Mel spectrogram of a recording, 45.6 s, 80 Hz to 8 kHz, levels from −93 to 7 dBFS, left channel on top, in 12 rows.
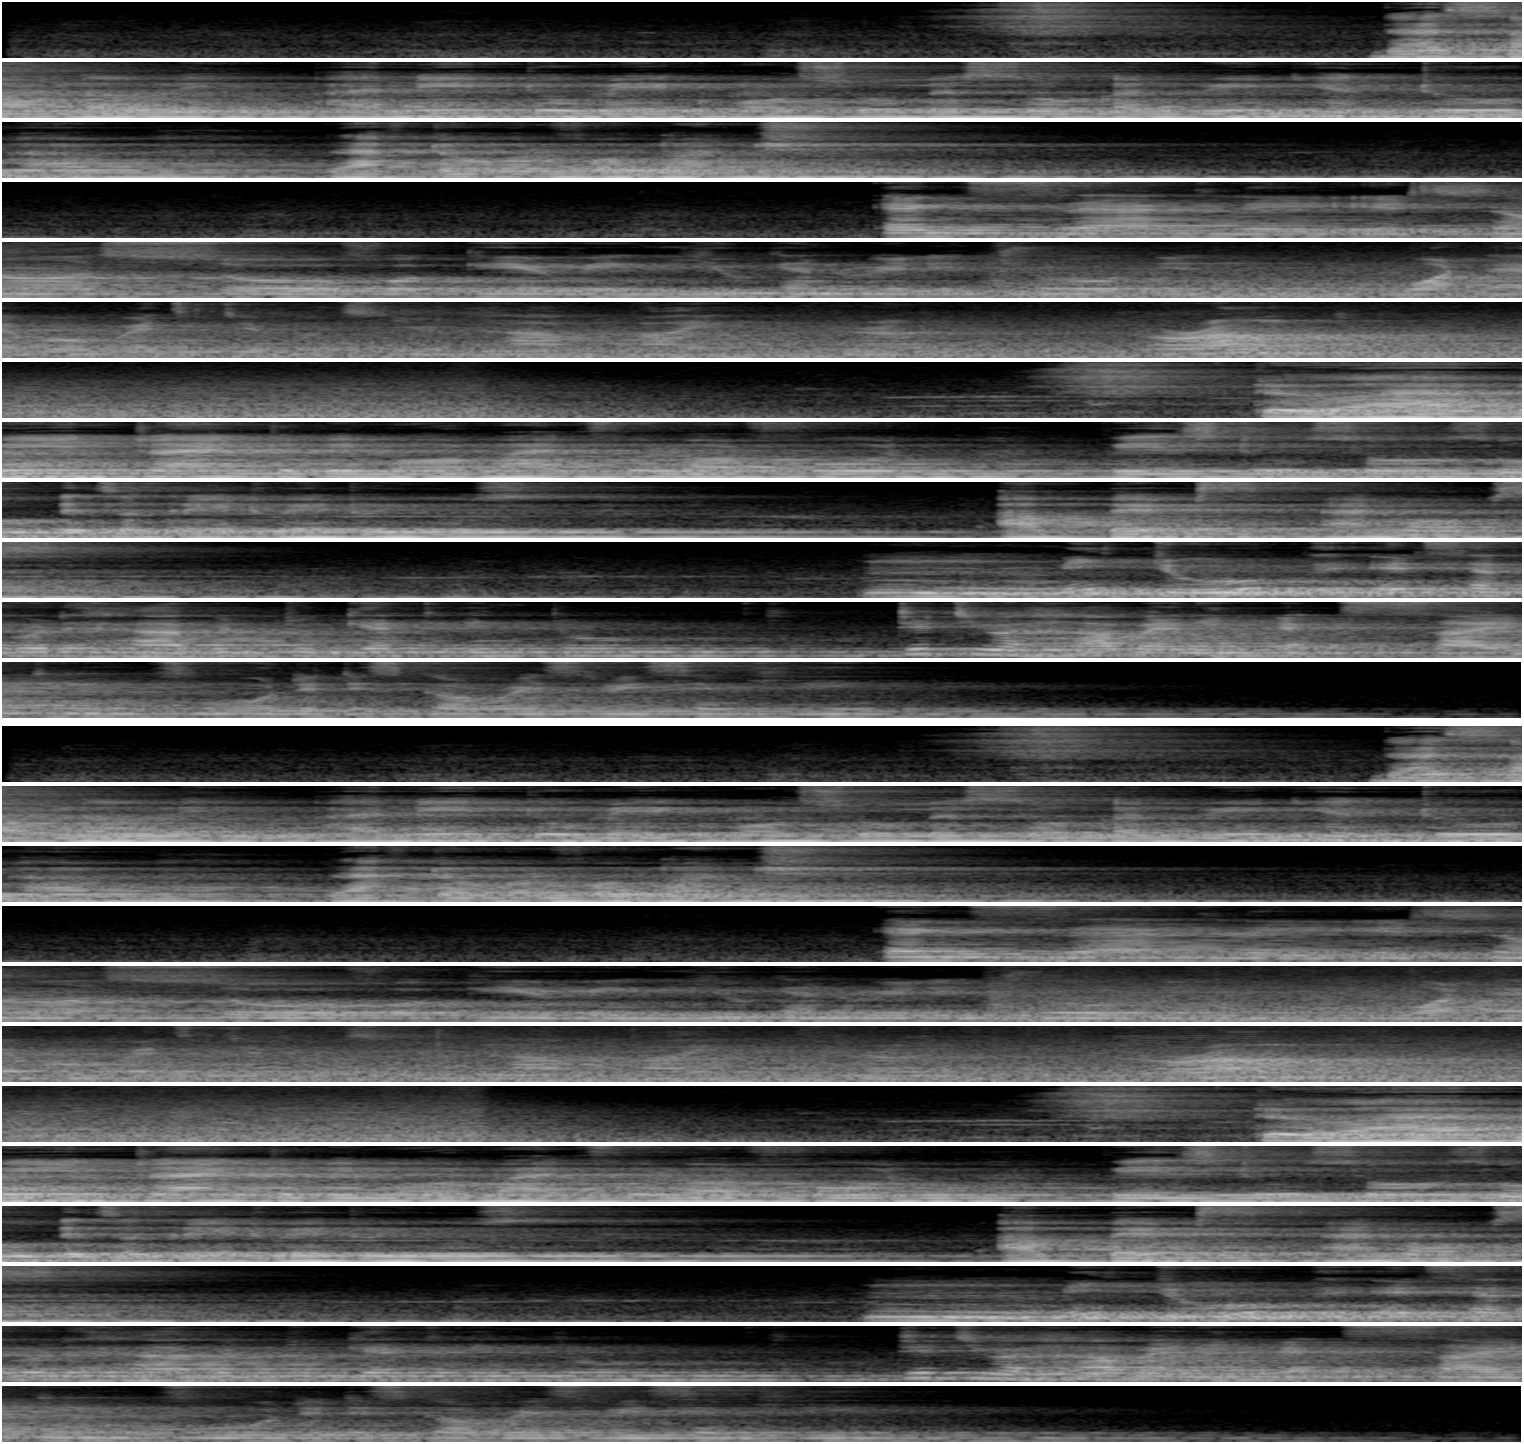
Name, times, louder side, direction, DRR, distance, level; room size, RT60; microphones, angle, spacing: voice 1, 2.4-2.7 3.4-8.1 8.4-9.7 25.0-31.8 32.3-32.4 32.9-34.6, equal, 10° left, 2 dB, 0.9 m, -24 dB
voice 2, 13.6-21.3 21.9-22.3 36.3-39.6 40.1-44.2, left 1 dB, 80° left, 2 dB, 1.8 m, -29 dB
sound 1, 17.6-24.0, right 1 dB, 30° right, 0.9 m, -37 dB
17.5 x 10.5 x 4.9 m, 2.2 s
head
